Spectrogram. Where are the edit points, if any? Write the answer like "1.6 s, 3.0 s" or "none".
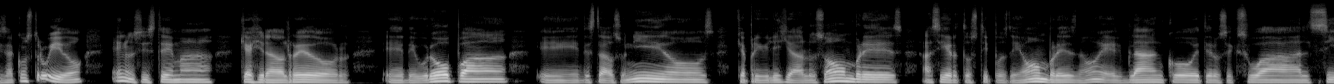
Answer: none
